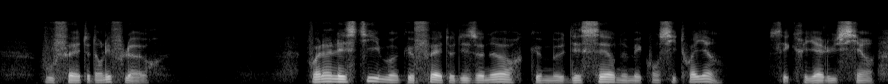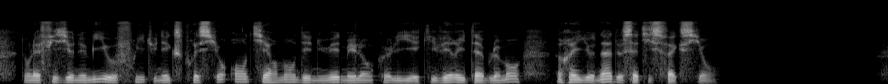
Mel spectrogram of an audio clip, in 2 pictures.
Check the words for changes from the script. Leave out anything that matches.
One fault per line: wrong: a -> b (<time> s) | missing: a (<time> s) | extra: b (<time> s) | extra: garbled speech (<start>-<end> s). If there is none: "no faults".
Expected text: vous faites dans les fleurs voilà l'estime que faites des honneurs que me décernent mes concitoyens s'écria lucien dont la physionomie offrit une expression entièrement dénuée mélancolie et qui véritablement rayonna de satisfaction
no faults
